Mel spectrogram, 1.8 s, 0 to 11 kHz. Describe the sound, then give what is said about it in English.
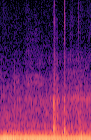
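A steady, heavy low rumble of road traffic fills a busy big-city street after rain, heard from a Porsche 911, with a few short sharp clicks cutting through near the end; no one speaks. “Oh dear God, this is a busy street.”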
